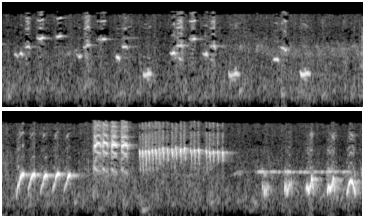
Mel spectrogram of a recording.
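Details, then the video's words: White-rumped shama song: a rich, varied run of clear whistles, quick rising slurs, rattling trills and a high buzzy phrase, changing every second or so. "Masteran murai batu anti zonk cocok untuk murai batu yang macet bunyi"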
